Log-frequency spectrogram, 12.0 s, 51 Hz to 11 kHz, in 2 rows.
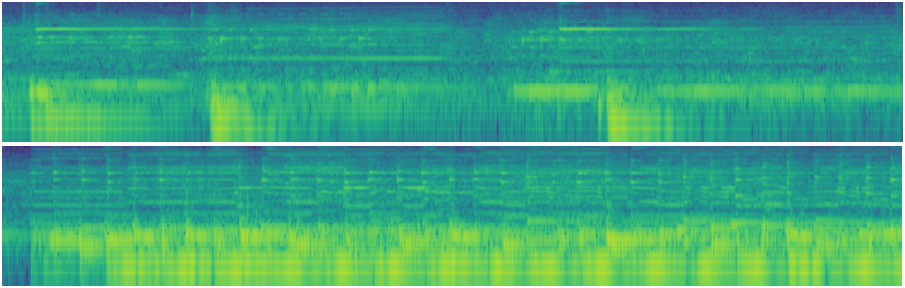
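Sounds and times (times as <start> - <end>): classical ensemble struck notes: 0.0 - 12.0.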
